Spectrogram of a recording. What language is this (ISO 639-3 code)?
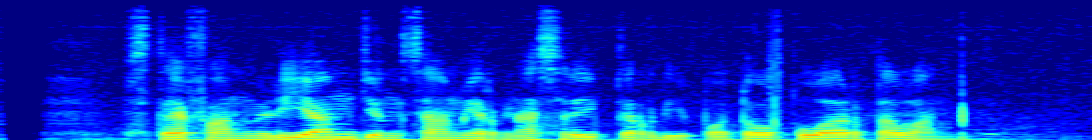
sun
